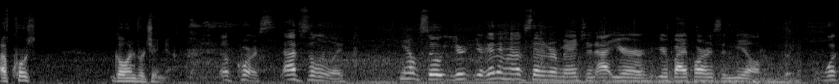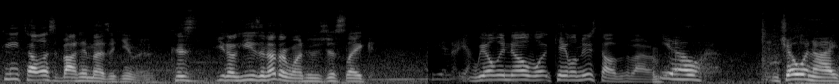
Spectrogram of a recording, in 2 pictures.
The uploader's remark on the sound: Recorded while taking a one-mile walk with interesting and inspiring people.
